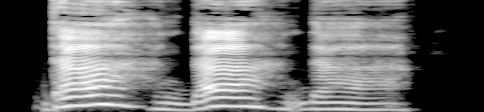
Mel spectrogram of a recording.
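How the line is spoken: Worried sigh. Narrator (Russian): озабоченно вздохнул Чуркин

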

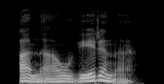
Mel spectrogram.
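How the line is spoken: Grim question. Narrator (Russian): мрачно уточнил Карпатский

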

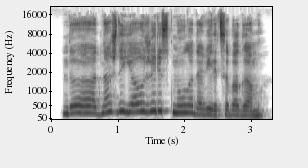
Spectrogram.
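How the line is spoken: Grumbling mutter. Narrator (Russian): пробурчала

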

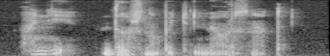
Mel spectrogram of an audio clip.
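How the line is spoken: Whispered. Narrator (Russian): прошептал Крутобок

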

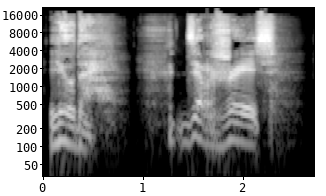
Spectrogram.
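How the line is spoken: Hoarse, spitting. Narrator (Russian): Прохрипел я, отплевываясь тем, что скопилось у меня во рту

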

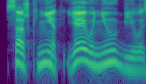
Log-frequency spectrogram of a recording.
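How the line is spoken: Serious, calm reply. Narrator (Russian): серьезно и спокойно ответила Маша

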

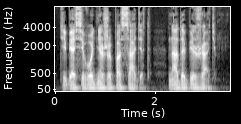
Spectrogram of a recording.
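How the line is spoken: Quiet. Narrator (Russian): Матвей тихо сказал

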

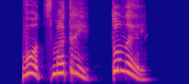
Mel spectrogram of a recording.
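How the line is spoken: Joyful statement. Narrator (Russian): радостно констатировала

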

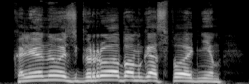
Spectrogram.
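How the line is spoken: Frenchman laughing loudly. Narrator (Russian): расхохотался француз

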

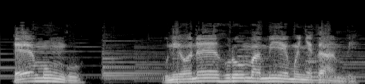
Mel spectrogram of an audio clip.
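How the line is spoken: Sorrowful plea. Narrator (Swahili): akijipiga kifua kwa huzuni, alisema

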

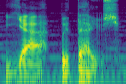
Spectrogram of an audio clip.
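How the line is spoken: Quiet. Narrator (Russian): тихо сказал тот

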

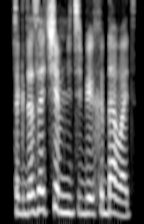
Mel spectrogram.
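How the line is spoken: Laughing. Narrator (Russian): засмеялась я

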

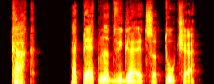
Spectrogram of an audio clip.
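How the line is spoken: Exclamation. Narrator (Russian): воскликнул доктор

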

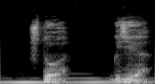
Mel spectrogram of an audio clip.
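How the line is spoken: Quiet question. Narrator (Russian): негромко спрашивал Михаил

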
